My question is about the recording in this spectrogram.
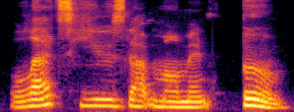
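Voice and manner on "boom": a sudden loud punch on one word; a speaker coach showing how to land a key beat; emphatic. Shown as a demonstration. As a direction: hit it hard to mark the moment. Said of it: "Here's the emphasis".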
